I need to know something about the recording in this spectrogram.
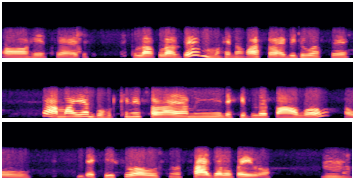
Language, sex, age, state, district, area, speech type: Assamese, female, 30-45, Assam, Charaideo, rural, conversation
